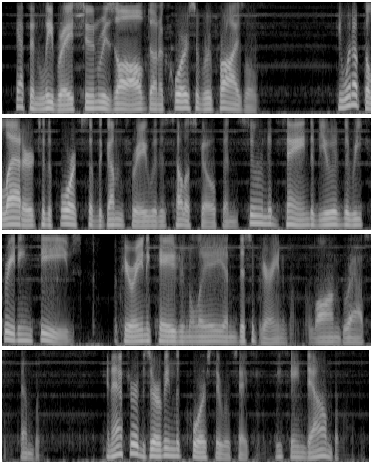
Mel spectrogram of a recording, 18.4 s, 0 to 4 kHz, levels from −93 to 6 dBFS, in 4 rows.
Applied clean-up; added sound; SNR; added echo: neural separator model SepFormer WHAM!.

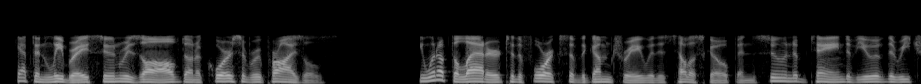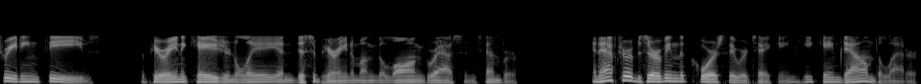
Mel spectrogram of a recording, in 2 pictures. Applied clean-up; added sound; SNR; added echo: none; none; none; none.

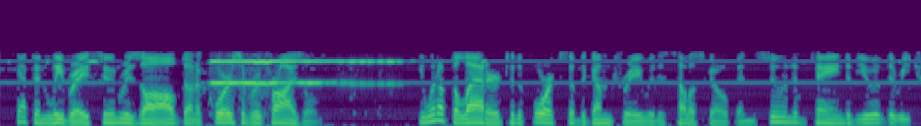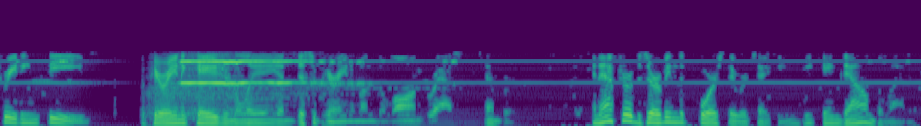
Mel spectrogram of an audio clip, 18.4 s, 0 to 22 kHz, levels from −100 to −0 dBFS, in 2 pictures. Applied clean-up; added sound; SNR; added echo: classical method spectral subtraction.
